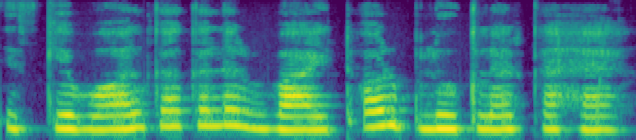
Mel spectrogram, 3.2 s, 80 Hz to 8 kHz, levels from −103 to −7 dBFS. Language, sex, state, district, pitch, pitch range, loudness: Hindi, female, Jharkhand, Palamu, 255 Hz, 245-280 Hz, -15 LUFS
